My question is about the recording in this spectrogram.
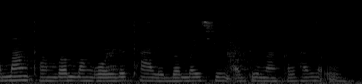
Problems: background sounds at intervals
